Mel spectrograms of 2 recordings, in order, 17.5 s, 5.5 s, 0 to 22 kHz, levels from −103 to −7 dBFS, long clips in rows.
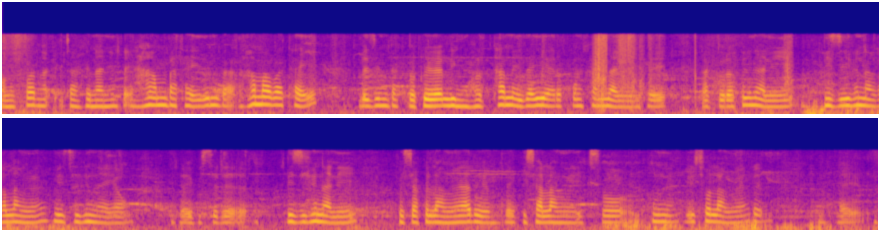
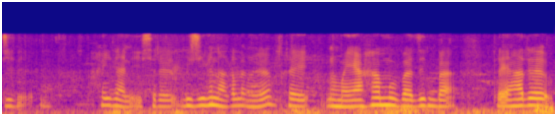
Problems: low volume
